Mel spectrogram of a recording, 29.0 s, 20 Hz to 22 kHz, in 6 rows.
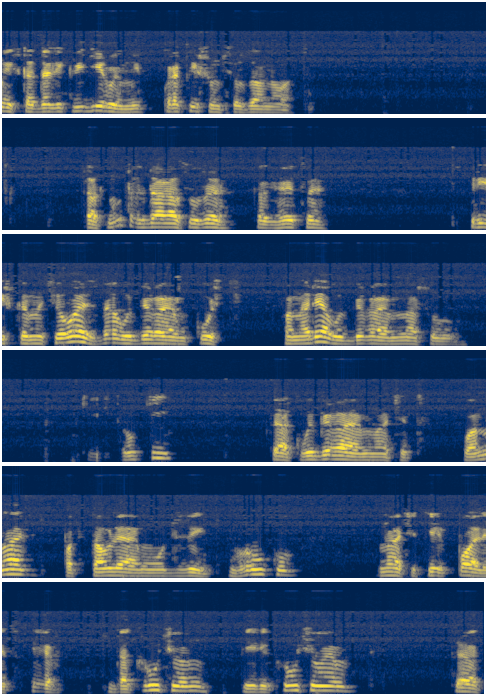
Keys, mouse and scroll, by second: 0.1-1.1 middle drag, 1.5 shift+middle click, 2.5 middle click, 4.1 click, 4.9 middle click, 6.1-9.5 middle drag, 11.4 shift+click, 12.9-15.1 drag, 15.4-16.9 middle drag, 17.4 click, 18.4 r, 20.8 g, 24.1 r, 25.9 click, 26.5 r, 27.5-29.0 middle drag.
